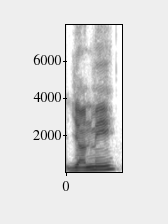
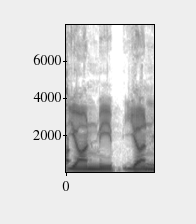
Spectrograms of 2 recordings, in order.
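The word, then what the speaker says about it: Yeonmi: Yon is, have I pronounced? I'm uh, sorry, I pronounced it. – Yanmi. Yep. – Uh, I think it's Yonmi Mi yeah.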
